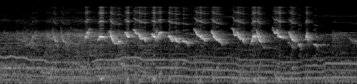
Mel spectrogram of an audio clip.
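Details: Lemon-bellied white-eye song from Lombok, Indonesia: a lively string of high chirps, each sliding downward, repeated about four per second over faint background tones.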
